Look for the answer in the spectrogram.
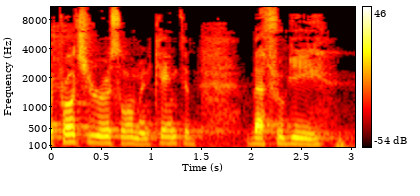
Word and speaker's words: Bethphage: Bethphage is how it's actually pronounced, means house of unripe figs.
